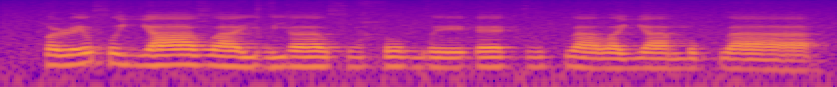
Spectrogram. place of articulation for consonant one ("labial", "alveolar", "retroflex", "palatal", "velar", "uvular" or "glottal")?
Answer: uvular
